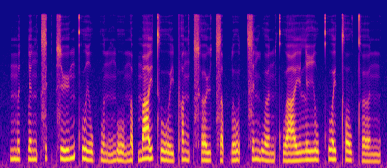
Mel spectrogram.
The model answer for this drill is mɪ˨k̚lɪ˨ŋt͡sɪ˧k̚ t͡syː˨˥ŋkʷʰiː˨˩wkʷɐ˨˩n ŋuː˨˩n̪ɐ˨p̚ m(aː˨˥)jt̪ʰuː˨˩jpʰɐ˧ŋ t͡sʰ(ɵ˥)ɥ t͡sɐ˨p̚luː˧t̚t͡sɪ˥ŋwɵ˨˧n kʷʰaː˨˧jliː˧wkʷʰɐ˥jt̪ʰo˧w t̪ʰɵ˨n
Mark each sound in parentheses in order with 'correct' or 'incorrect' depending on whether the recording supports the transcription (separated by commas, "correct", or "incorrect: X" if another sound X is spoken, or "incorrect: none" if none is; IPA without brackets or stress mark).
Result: incorrect: aː˥, incorrect: ɵ˨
